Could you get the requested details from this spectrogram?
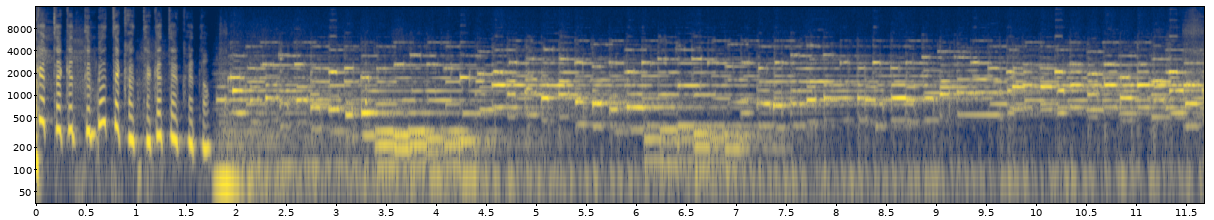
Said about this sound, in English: Quickly thereafter, it turns into the twinkly the twinkly organ, which okay. is sort of like we've we've stepped off the edge of the world, and we have the I don't even know how to imitate it.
